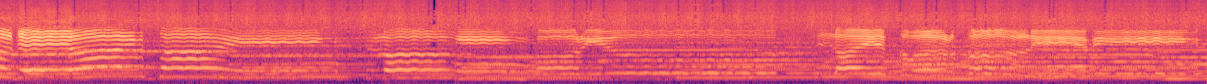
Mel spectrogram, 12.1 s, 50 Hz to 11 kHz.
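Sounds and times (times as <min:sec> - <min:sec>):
orchestra playing: 0:00.0 - 0:12.0
tenor singing: 0:00.0 - 0:12.0.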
